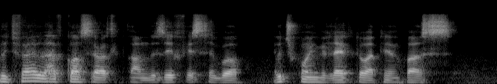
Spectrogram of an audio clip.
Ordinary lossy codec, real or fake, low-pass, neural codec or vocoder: none; fake; 10.8 kHz; codec, 16 kHz in and 24 kHz out, 0.6 kbps, FocalCodec, streaming, 2048 codes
